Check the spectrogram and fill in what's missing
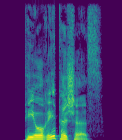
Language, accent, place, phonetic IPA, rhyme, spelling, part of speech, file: German, Germany, Berlin, [teoˈʁeːtɪʃəs], -eːtɪʃəs, theoretisches, adjective, De-theoretisches.ogg
- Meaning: strong/mixed nominative/accusative neuter singular of theoretisch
